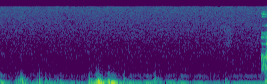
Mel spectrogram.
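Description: A few soft, low thumps, the strongest about three-quarters of a second in, over a faint steady hum.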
